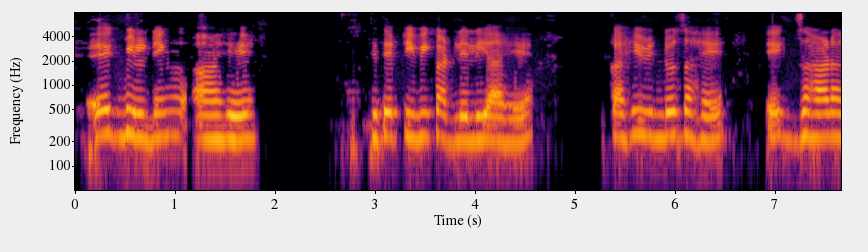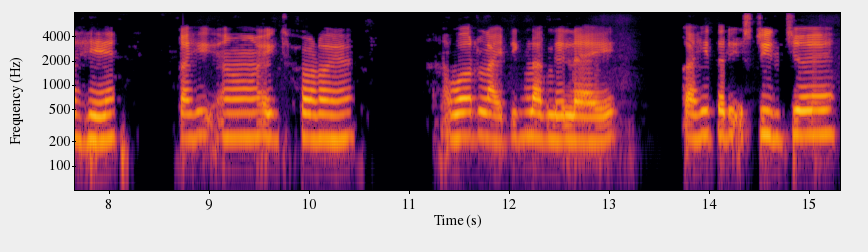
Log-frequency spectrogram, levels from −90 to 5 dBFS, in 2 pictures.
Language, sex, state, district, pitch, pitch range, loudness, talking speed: Marathi, female, Maharashtra, Nagpur, 225 Hz, 215-235 Hz, -16 LUFS, 80 wpm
